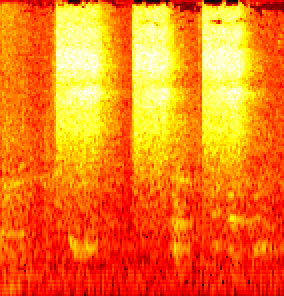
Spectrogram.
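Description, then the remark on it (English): Three loud, hissing bursts of Exciting Hold aerosol hairspray sprayed onto a person, each lasting about half a second, with short pauses between them and no talking. “Did you spray this on me?”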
